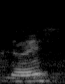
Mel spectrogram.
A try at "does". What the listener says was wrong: Bukan does bacanya. Das. Ya, das ya.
